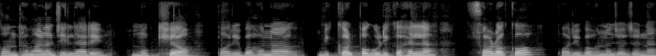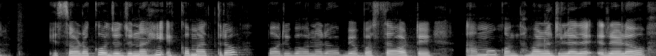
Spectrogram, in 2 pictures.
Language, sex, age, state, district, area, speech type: Odia, female, 60+, Odisha, Kandhamal, rural, spontaneous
